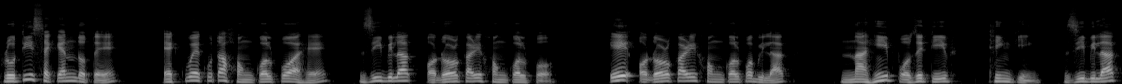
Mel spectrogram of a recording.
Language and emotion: Assamese, neutral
